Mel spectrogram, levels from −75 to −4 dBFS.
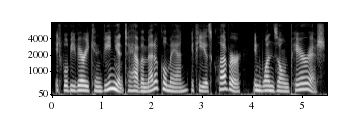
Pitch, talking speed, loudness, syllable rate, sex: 195 Hz, 175 wpm, -17 LUFS, 5.1 syllables/s, female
